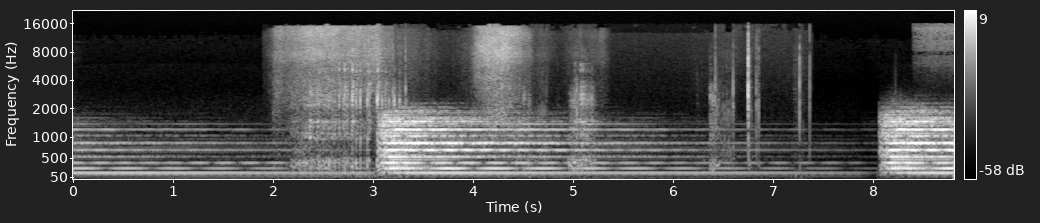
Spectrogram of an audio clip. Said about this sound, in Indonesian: Kok tiba-tiba ada bunyi lonceng jam tengah malam gini?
